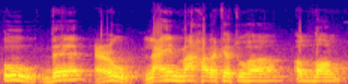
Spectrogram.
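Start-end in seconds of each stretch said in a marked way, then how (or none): 0.1-0.8 أدع begun with a clear u, "ud-u"; sounded-out pronunciation. Shown as a demonstration. Teacher breaking down the verb to find its vowel, sounded out. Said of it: "فنبدأ بالهمزة نقول".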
